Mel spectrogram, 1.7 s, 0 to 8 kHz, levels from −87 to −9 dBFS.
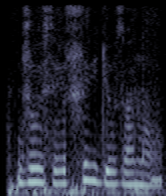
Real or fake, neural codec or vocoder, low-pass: real; none; 7.2 kHz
